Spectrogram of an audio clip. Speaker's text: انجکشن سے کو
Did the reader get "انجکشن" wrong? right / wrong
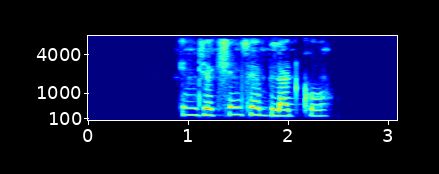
right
